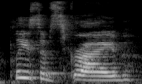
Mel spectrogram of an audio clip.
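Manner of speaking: drawn-out plea. Real, not acted. Outro plea to viewers.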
